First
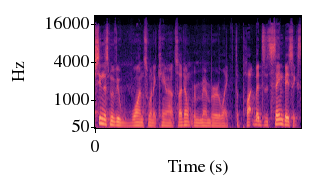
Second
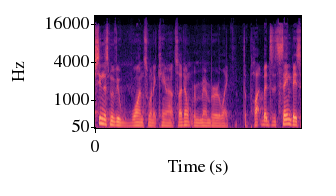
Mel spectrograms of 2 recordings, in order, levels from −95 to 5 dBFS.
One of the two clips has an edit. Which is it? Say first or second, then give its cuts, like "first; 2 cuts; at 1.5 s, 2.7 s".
first; 1 cut; at 2.8 s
